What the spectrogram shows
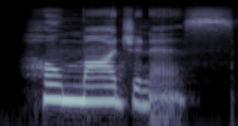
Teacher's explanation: Five syllables with the stress on the third.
